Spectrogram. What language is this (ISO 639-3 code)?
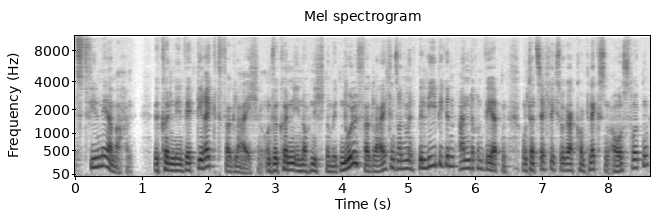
deu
